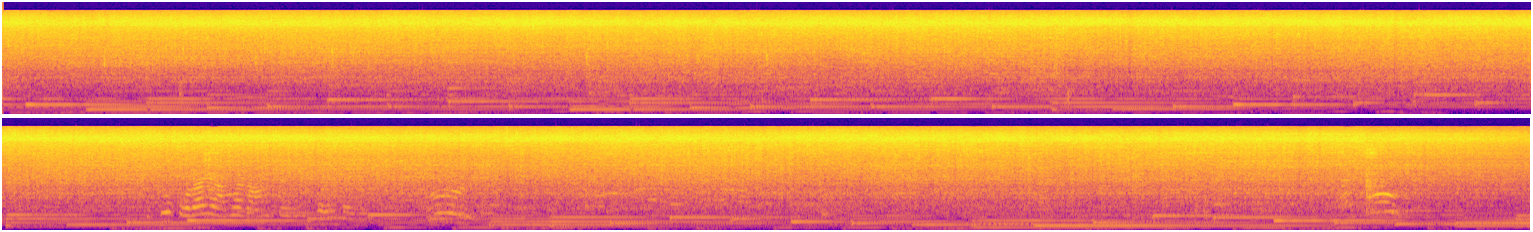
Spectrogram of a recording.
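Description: Vegetable wedges sizzling in hot oil in an aluminium kadai, stirred now and then with a metal spatula. The sizzle is a steady hiss, over soft background music.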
